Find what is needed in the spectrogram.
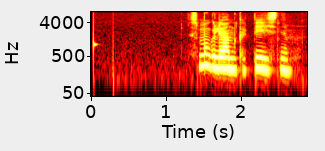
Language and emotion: Russian, neutral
